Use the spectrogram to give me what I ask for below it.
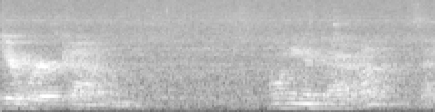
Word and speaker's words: Niagara: Like your work, Niagara, is that how you say it?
